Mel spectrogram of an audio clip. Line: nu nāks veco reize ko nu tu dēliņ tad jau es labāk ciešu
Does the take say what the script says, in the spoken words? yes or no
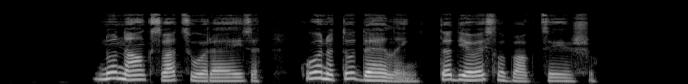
yes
